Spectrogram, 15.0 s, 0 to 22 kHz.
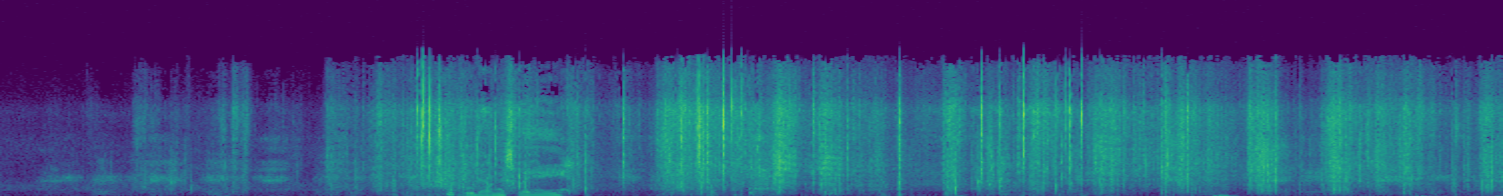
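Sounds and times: footsteps through dry brush: 1.4 - 15.0
leaves and twigs crunching: 3.2 - 15.0
branches brushing past: 3.8 - 5.8.

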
